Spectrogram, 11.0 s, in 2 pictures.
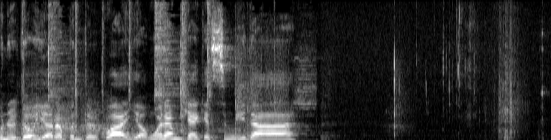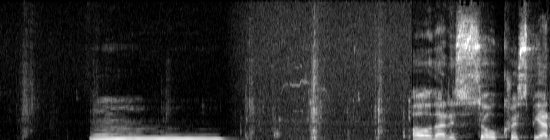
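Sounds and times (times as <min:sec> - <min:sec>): crisp crunches of chewing: 0:04.2 - 0:05.9, 0:07.1 - 0:09.4
woman humming mmm: 0:06.4 - 0:08.6.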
